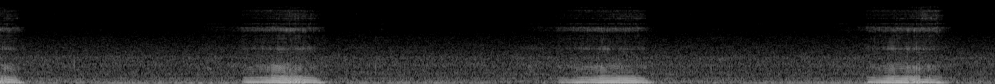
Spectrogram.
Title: صوت شخير النوم sleep snoring sound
